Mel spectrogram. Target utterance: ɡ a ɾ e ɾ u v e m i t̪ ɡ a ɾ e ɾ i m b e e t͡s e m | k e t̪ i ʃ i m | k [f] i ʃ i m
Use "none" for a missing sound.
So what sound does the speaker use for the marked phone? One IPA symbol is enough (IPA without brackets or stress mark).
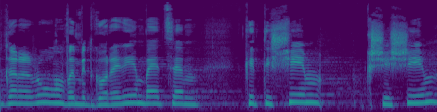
ʃ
